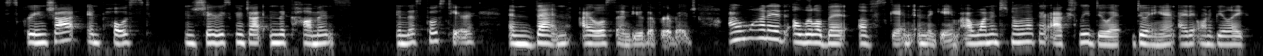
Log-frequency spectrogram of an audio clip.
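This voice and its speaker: Brief: female team leader, chatty and upbeat, strong gravelly fry, slightly scratchy throat. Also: mid-range voice, steady tone, normal speed, fairly bright tone. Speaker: team leader of sales consultants. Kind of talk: casual training talk.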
